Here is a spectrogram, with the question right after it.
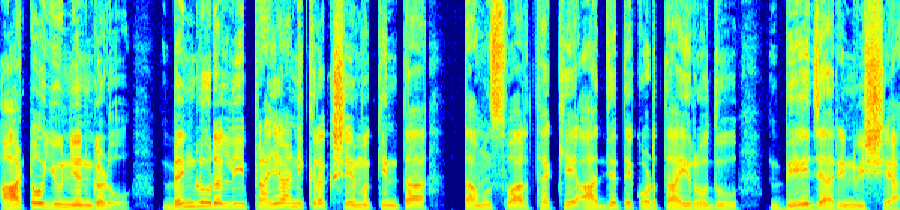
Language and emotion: Kannada, sad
